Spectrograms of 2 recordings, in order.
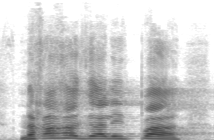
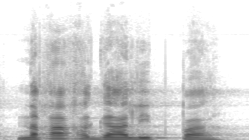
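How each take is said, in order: First: "Nakakagalit pa" repeated louder and higher, pressing on "pa"; emphatic repeat. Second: Said in the usual way. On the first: Real, not acted. Pastor to congregation, stressing how angering it is, emphatic. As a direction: punch the repeat of "Nakakagalit pa" with a fall on "pa".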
